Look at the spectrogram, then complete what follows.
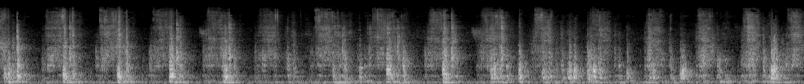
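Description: Ratchet wrench cranking the Ford Transit's under-floor spare-tire winch, clicking and grinding in a steady rhythm of about two strokes a second as the spare tire is lowered.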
